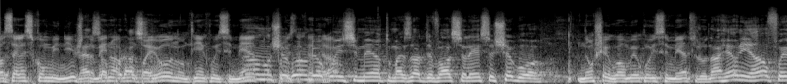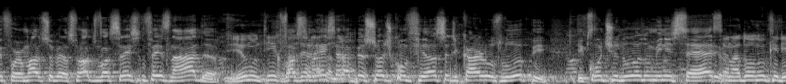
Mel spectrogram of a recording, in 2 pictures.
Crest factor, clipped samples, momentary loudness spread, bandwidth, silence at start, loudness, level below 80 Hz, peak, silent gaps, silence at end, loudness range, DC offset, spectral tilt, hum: 10 dB; under 0.1%; 2 LU; 13.5 kHz; 0 s; -14 LUFS; -42 dBFS; -4 dBFS; none; 0 s; 1 LU; under 0.1%; -5.5 dB/octave; none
